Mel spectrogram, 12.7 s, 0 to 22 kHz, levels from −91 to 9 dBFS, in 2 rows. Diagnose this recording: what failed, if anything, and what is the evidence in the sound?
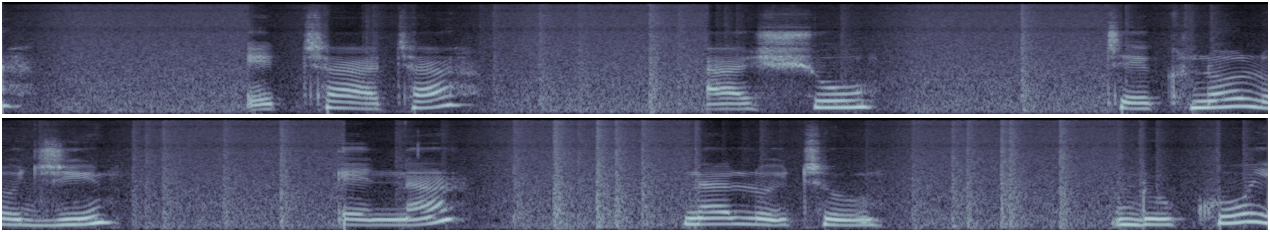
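Gain pumping runs throughout: the gain is pulled down on each loud sound, swinging around 20 dB, with the room noise about 30 dB below the speech. Likely cause: microphone gain far too high, with a fast limiter in call processing clamping every peak.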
